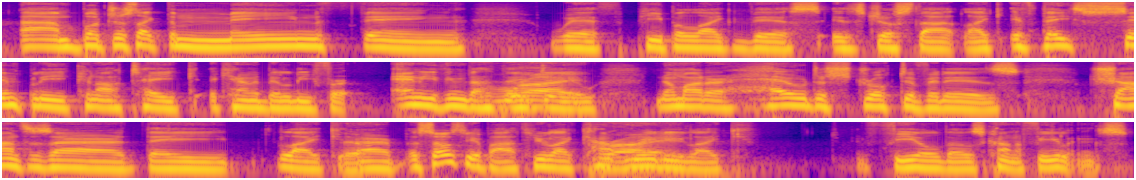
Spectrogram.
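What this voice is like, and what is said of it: Irish accent. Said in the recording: “your Irish accent ... It sounds so elegant”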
